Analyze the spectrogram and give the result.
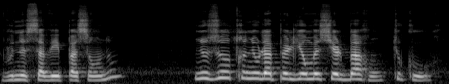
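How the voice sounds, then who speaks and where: A sleepy, suspicious young maid, read by a woman, gives curt, guarded answers. The voice sits a little high. It comes from an audiobook reading. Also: normal speed, close to an everyday voice. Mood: wary. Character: young female servant, sleepy and wary.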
